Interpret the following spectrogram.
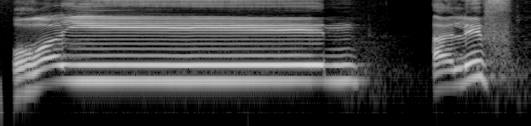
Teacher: غین کہاں سے ادا ہوتا ہے؟ حلق کے اوپر والے حصے سے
